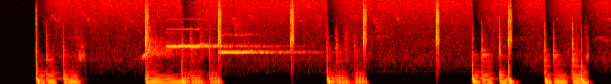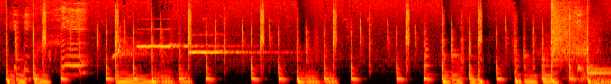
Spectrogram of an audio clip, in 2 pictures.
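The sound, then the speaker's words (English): A whistled melodic hook floats over a punchy, stop-start pop beat with deep bass thumps, the bright tune recurring in short phrases across the track with no singing. “And this one has a glorious hook here with the whistling.”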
